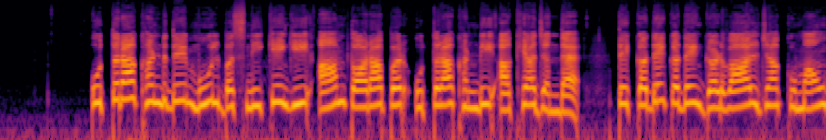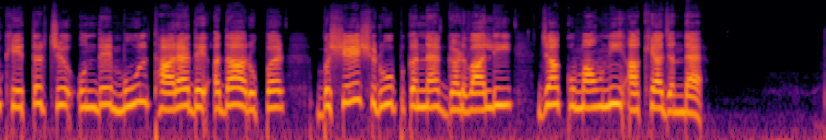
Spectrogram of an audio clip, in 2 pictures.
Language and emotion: Dogri, neutral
